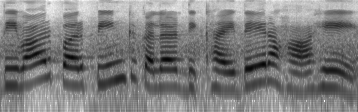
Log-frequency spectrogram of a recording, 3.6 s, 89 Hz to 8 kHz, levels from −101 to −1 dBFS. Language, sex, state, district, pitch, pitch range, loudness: Hindi, female, Madhya Pradesh, Dhar, 260 Hz, 235-300 Hz, -13 LUFS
